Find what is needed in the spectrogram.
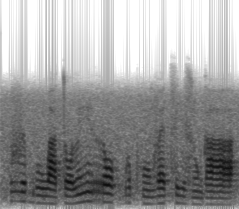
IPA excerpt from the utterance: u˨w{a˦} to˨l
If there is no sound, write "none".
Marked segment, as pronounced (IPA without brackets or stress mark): a˨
